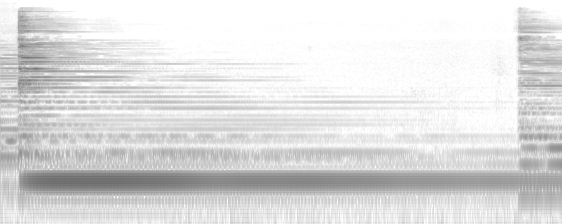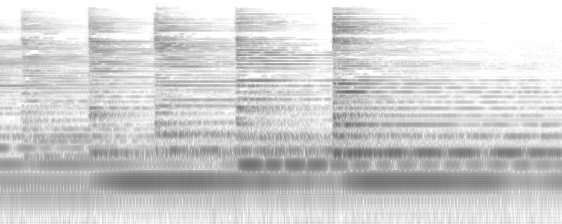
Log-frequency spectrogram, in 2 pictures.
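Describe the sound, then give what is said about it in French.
A gong with strings stretched across it hums with one long, low, sustained metallic tone. Then several struck string notes ring out over it one after another, each with a bright attack that slowly fades. “Tu sais ce que c'est C'est un gong. mais pas n'importe quel gong. Un gong sur lequel on a tendu des cordes,”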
